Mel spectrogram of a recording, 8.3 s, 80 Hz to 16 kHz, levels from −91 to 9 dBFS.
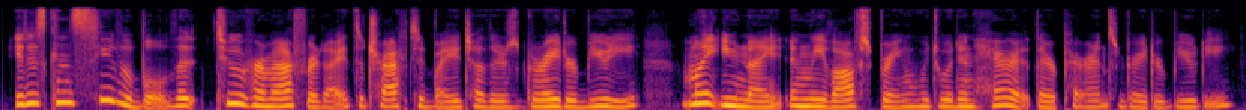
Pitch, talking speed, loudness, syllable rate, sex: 230 Hz, 175 wpm, -16 LUFS, 5.8 syllables/s, female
